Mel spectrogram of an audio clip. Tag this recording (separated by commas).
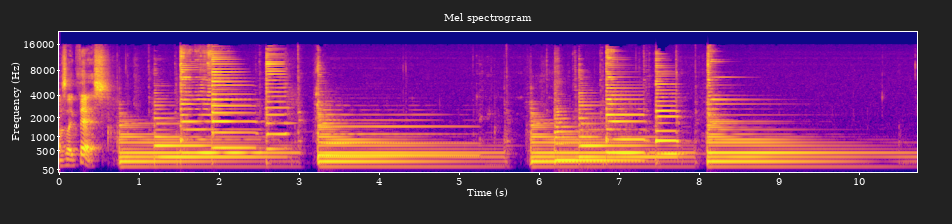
Musical instrument, Speech, Guitar, Acoustic guitar, Music, Plucked string instrument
